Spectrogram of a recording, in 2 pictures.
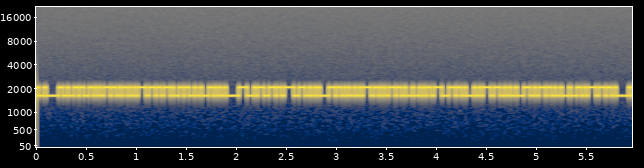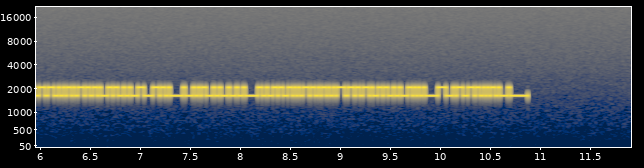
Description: RTTY (50 baud, 450 Hz shift), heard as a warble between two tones, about 1850 Hz centre. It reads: … DE HL4OZ TNX FER QSO KEN, 73 AND GL. KB1PLR DE HL4OZ SK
